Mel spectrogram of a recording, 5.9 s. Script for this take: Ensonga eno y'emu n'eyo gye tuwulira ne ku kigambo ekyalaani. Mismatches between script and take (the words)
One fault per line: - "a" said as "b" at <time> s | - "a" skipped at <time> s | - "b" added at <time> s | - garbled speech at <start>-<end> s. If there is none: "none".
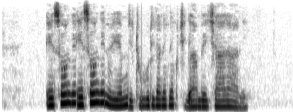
- "ensonga" added at 1.6 s
- "n'eyo" skipped at 2.5 s
- "ne" added at 3.4 s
